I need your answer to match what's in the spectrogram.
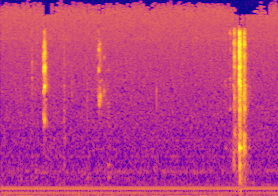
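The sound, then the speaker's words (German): Squeaking from an old Zeiss Icon Box Tengor box camera, a historic leather-covered tin box: two faint, short high-pitched squeaks followed by a louder, sharper squeak near the end, over a steady low hum with no talking. “Das ist eine Zeiss Icon Box Tengor. Also eine alte, wirklich historische, mit Leder beklebte Blechbox im Prinzip.”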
